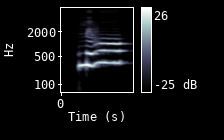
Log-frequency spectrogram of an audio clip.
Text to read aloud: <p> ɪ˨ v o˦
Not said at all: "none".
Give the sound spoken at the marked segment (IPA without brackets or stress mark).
m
